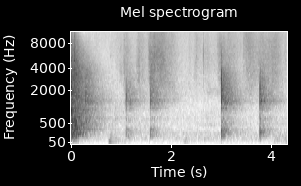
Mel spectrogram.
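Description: Thrown tennis balls smacking into a wooden wall and a concrete floor: five sharp hits, the first and loudest echoing through the large room, the rest about a second in, half a second later, about three seconds in and just before the end.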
